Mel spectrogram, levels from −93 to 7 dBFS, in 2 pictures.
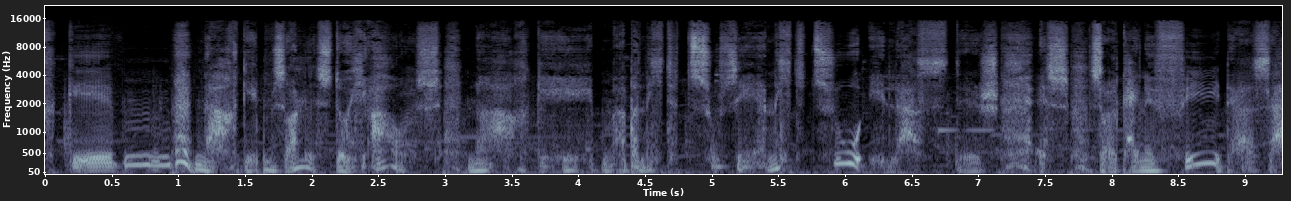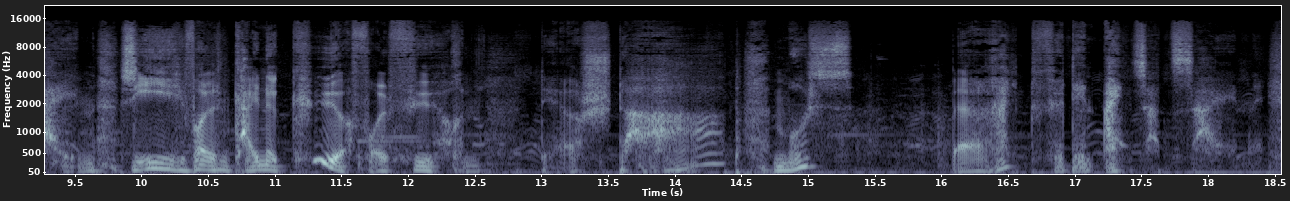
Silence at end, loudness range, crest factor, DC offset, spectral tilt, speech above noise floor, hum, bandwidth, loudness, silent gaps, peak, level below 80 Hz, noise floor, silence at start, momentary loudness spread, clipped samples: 0 s; 6 LU; 26 dB; under 0.1%; -3 dB/octave; 23 dB; none; 15.5 kHz; -31 LUFS; none; -6 dBFS; -50 dBFS; -55 dBFS; 0 s; 14 LU; under 0.1%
